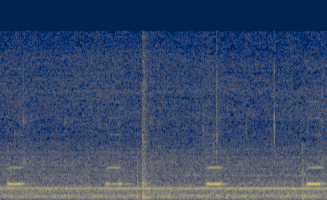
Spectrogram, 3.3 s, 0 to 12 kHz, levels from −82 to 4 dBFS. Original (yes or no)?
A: yes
